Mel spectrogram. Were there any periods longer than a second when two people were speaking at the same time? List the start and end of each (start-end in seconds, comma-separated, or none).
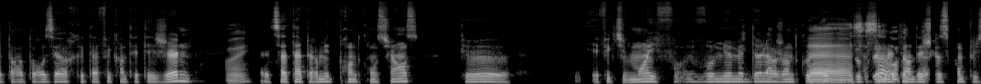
8.1-9.3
